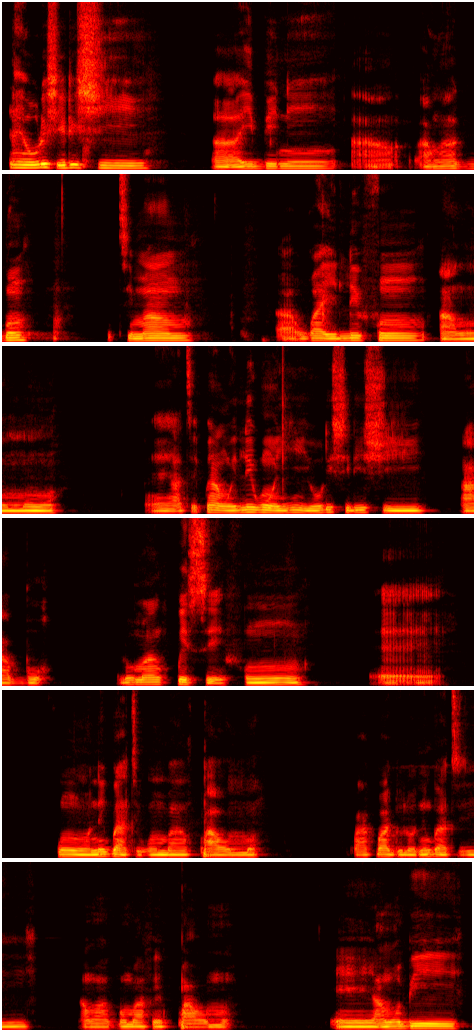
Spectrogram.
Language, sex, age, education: Yoruba, male, 46-60, tertiary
